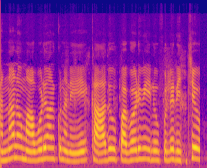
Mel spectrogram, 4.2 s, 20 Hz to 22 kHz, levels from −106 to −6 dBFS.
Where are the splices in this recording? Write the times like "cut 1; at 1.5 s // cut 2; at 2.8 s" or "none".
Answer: none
